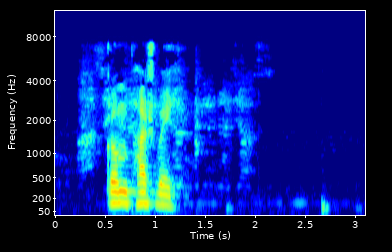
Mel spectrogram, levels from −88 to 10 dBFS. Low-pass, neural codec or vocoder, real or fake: 7.2 kHz; none; real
